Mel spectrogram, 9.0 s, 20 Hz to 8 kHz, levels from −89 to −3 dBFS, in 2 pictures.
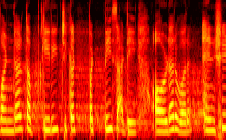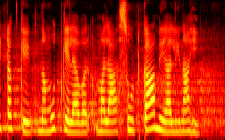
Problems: background sounds at intervals, echo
